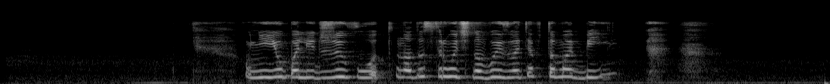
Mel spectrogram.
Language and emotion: Russian, sad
